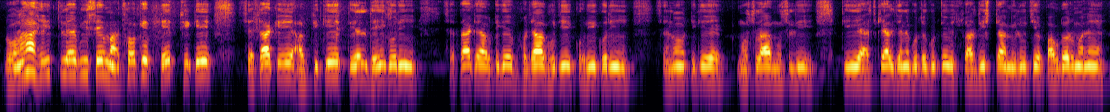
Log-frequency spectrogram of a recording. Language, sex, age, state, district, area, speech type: Odia, male, 30-45, Odisha, Bargarh, urban, spontaneous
